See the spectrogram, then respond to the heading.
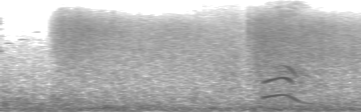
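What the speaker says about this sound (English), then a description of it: "Whoa! Where'd that thunder come from?" Video game thunderstorm thunder: a broad rumbling crash rolls in, fades, then a second surge builds near the end with a rising tonal swoop over it.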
